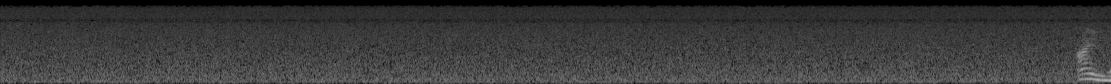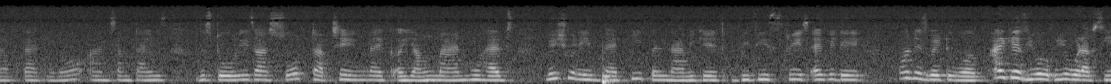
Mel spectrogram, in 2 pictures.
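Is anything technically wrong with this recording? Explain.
No, nothing technically wrong can be heard here.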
